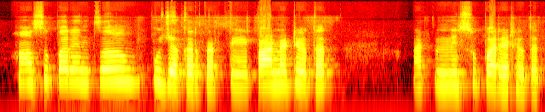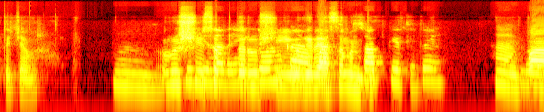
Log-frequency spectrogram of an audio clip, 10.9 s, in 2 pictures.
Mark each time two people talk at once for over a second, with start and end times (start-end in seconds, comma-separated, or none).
7.2-9.2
